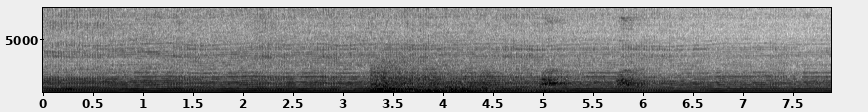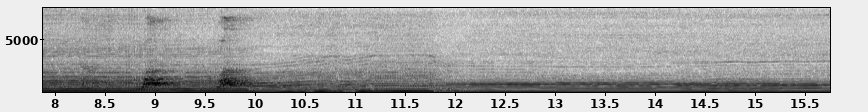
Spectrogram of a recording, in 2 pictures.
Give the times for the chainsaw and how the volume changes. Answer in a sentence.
You can hear the chainsaw from 0.0 to 15.7 s, getting quieter.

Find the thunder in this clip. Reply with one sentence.
You can hear the thunder from 3.2 to 5.3 s.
